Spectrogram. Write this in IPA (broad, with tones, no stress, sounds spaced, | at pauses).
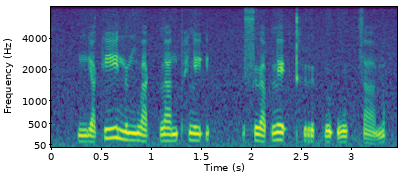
ŋ i˩˦ a̯ k iː˥˩ n ɯ˧ ŋ w a˨˩ k̚ p l a˦˥ n pʰ l i˦˥ ʔ | s ɯ˨˩ a̯ p l e˥˩ ʔ kʰ r ɯ˨˩ k̚ l u˨˩ ʔ w u˨˩ k̚ s a˩˦ m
